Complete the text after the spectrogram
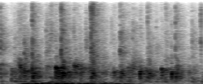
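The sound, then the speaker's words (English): An audience claps together in a steady, dense wash of applause when asked to clap if they have been in a relationship for a long while; many hands blend into a continuous crackle at an even loudness, with no one speaking over it. “Clap it up if you've been in a relationship for a long while.”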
